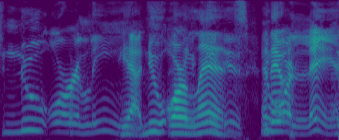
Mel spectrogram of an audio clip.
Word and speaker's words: New Orleans: Nolans? They used to Right. be like, don't say it. It's New Orleans.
